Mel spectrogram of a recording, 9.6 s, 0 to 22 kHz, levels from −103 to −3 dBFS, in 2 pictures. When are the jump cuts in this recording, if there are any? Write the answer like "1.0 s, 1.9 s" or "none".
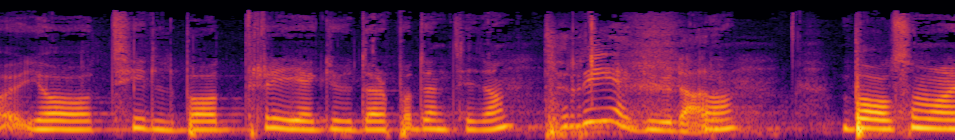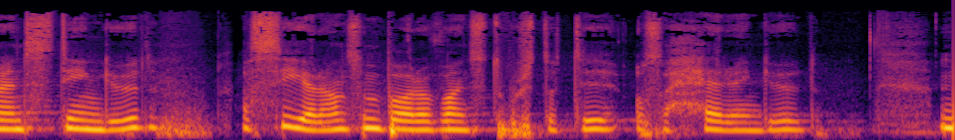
5.9 s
